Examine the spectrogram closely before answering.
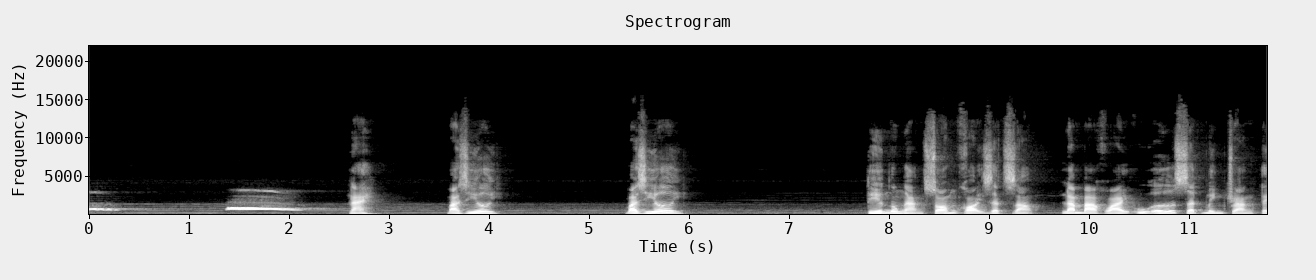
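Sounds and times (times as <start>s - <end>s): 
owl hooting mournfully: 0.0s - 0.4s, 1.4s - 2.3s
speech: 2.6s - 2.9s, 3.6s - 4.2s, 5.4s - 6.0s, 7.8s - 11.7s.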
